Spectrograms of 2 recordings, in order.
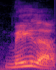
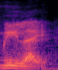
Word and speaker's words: Mila: Mila, well, that was a funny thing in itself, because when I started referring to Mila, like a lot of people, I called it Mile, and everybody else started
